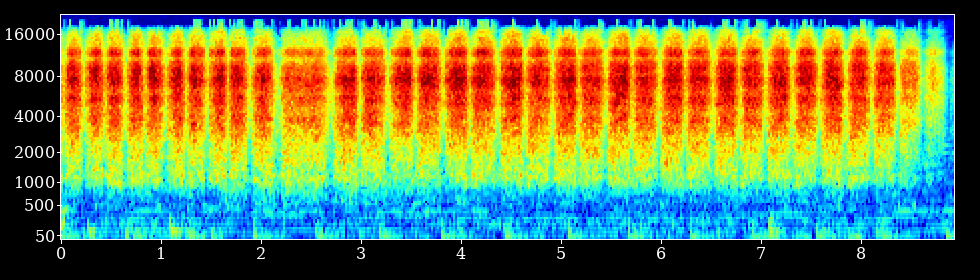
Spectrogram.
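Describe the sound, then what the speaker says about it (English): A sanding block rubs rhythmically back and forth across a wooden workbench top, steady rasping strokes repeating about three times a second, close and loud. "I'm going to run just the sanding block over it just to roughen it up"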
